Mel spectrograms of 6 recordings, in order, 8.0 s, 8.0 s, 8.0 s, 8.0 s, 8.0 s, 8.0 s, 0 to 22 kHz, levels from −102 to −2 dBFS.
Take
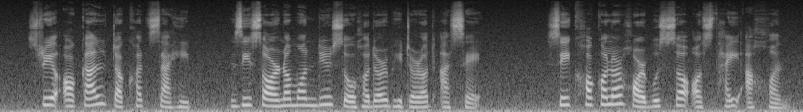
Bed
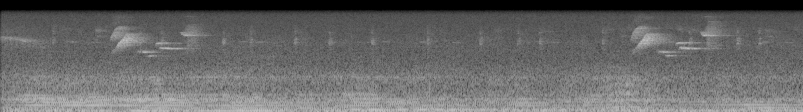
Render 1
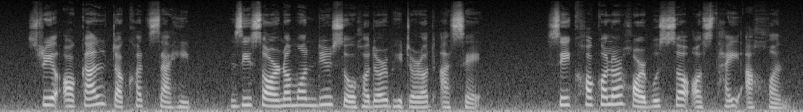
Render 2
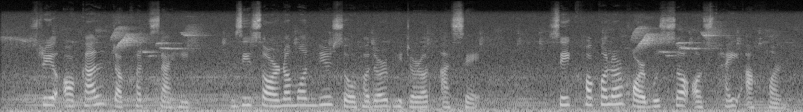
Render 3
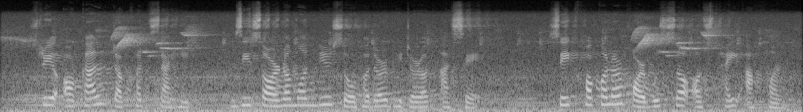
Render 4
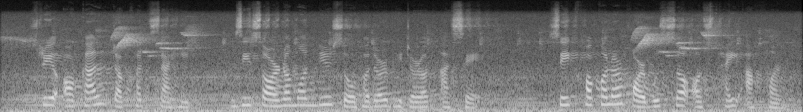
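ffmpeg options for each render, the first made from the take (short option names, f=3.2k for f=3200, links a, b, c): -af "afftdn=nr=6:nf=-41"
-filter_complex "[1:a]volume=-4.5dB[a];[0:a][a]amix=inputs=2:normalize=0"
-filter_complex "[0:a]asplit=7[a][b][c][d][e][f][g];[b]adelay=94,afreqshift=46,volume=-15dB[h];[c]adelay=188,afreqshift=92,volume=-19.9dB[i];[d]adelay=282,afreqshift=138,volume=-24.8dB[j];[e]adelay=376,afreqshift=184,volume=-29.6dB[k];[f]adelay=470,afreqshift=230,volume=-34.5dB[l];[g]adelay=564,afreqshift=276,volume=-39.4dB[m];[a][h][i][j][k][l][m]amix=inputs=7:normalize=0"
-af "volume=4dB"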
